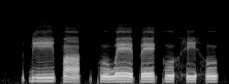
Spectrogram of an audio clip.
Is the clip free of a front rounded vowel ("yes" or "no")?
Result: yes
